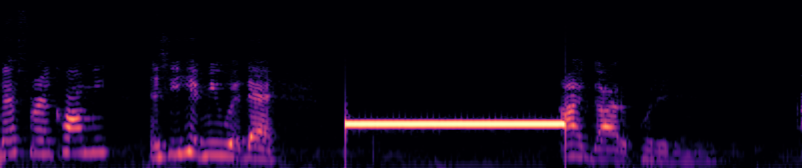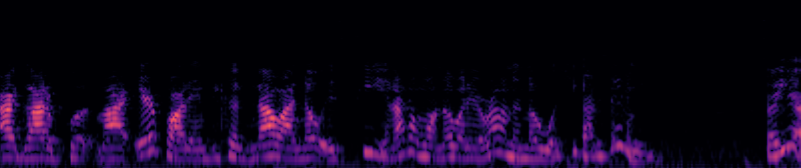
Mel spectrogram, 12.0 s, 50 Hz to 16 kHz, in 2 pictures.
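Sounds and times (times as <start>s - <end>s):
censor bleep: 2.6s - 4.2s
speech: 11.7s - 12.0s.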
